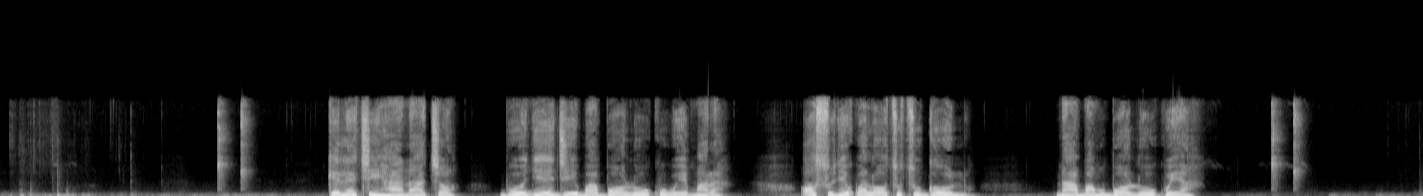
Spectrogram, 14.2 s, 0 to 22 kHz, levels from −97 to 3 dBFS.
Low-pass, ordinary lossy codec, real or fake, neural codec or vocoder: 10.8 kHz; AAC, 64 kbps; real; none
